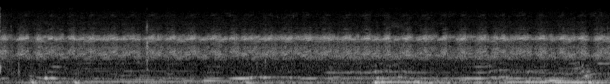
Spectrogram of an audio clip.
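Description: Frogs calling in a night chorus: scattered low held croaks come and go over a steady high-pitched trill.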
